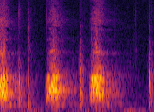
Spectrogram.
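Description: A dog barks several times in quick, uneven bursts, two louder barks standing out, fairly loud with short gaps between them.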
